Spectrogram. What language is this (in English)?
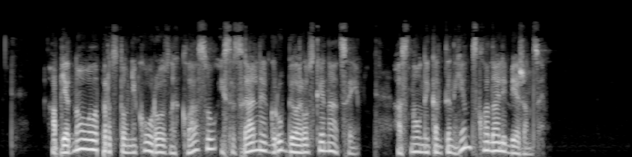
Belarusian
